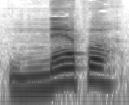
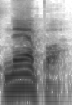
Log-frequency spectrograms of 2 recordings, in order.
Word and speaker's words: Nampa: joins us always from Napa Idaho is that right yep okay I didn't know if that's how pronounced or not it's Nampa right yeah kind of like Tampa but with an end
